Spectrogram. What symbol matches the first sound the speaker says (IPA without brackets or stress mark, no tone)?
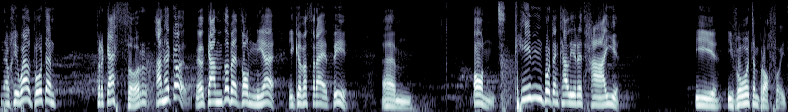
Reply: n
